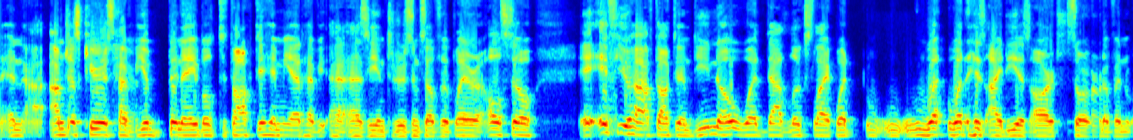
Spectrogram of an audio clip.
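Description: A man's voice: mid-range voice, fairly even intonation, brisk. A male sports reporter firing off several stumbling, curious questions in a row.

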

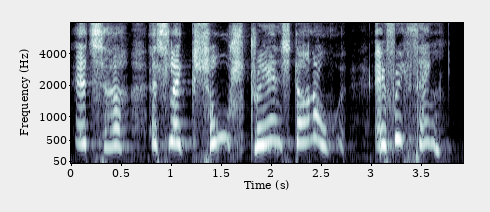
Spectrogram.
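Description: A man voicing a timid, jittery male character who stammers in a very high, squeaky voice. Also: a little slow, darkish tone. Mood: nervous. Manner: stammering, panicky.

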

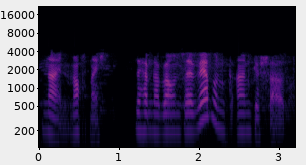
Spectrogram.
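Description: A woman's voice: mid-range voice, animated, moderate pace, creaky. A woman on a sales call, formal, polite but firm. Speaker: call centre sales agent. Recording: narrow phone-line audio.

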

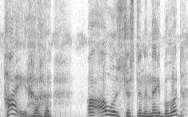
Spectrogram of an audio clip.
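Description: Radio-play sweetheart: young, bashful, earnest New Yorker, high lively voice. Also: male voice, takes it slowly, a little hiss or hum, exaggerated voice. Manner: stammering, earnest. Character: shy, awkward, eager young Brooklyn man.

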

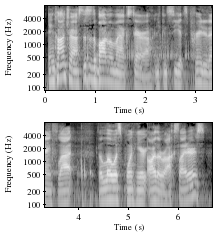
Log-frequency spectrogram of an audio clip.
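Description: A man in his thirties talks through a truck repair in a relaxed, plainspoken way. His voice sits at an ordinary middle pitch, and he explains each step as if to a neighbor in his garage. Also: normal speed, slight background noise. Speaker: garage channel host. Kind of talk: how-to voice-over narration.

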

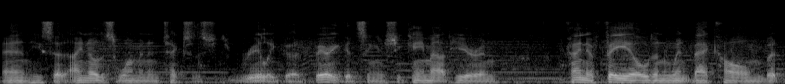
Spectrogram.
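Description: A man's voice: low-pitched, normal speed, a little mellow, lo-fi sound, faint music behind. A man recalling events in a matter-of-fact storytelling way in a documentary interview.

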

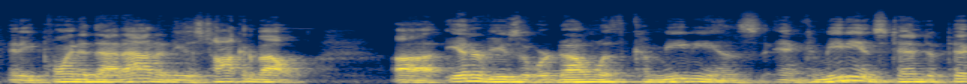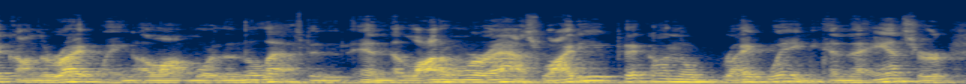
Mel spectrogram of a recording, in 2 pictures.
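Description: A man's voice: on the low side, moderate pace, darkish tone. A man in his sixties, a pastor, giving an informal, rambling sermon talk with sarcastic asides. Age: 60s. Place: small wood-paneled room indoors. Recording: roomy echo, distant from the mic.

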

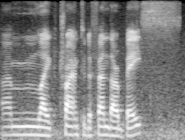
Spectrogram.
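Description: A man chatting casually with a teammate while gaming, swearing freely in a halting way. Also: mid-range voice, monotone, a bit bright, slight background noise. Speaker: video game player.

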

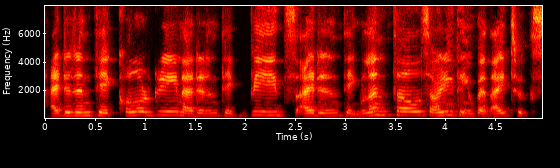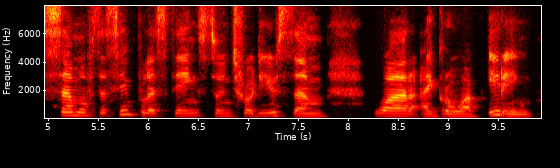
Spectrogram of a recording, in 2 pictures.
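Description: A woman's voice: mid-range voice, fairly even intonation, a little slow. A middle-aged woman from Ethiopia with an Ethiopian accent, telling her story conversationally as an interview guest on a video call. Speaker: interview guest, restaurant owner. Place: indoor room at home, on a video call. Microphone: computer mic on a video call.

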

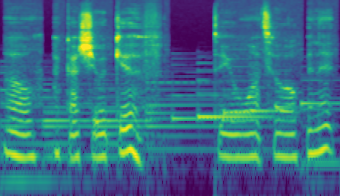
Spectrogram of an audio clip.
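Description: A woman plays an obsessive young male stalker from a visual novel. The voice is low and accusing, pleading with jealous menace. Loud music plays along. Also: flat delivery, normal speed. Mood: cold, menacing.

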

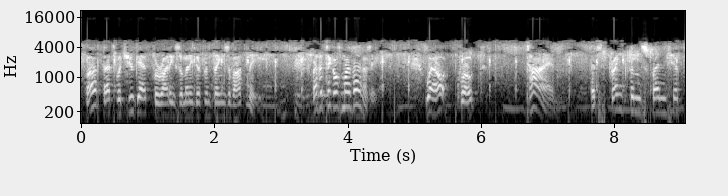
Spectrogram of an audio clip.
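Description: Vain pompous time narrator in old radio drama, super animated, really noisy recording. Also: male voice, a little high, muffled recording. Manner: theatrical, self-satisfied, pompous. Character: vain, whimsical personified Time, a quoting male narrator.

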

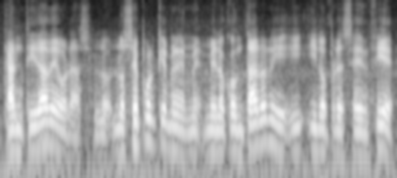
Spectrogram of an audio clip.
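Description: A middle-aged man with an accent from Spain, reporting live outdoors in a wordy, halting way, repeating words as he recalls things. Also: medium pitch, a bit bright. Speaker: television reporter. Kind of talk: live report, spoken recollection. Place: outdoors in front of an office building. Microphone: handheld microphone, through a face mask.

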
